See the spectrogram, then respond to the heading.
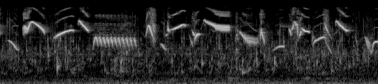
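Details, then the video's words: Chattering small birds used to stir a white-rumped shama into song: rapid high chirps and curved whistles pour out without pause, with a short rattling buzzy trill near one second and scattered sharp downslurred notes. "masteran burung kecil agar murai batu gacor"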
